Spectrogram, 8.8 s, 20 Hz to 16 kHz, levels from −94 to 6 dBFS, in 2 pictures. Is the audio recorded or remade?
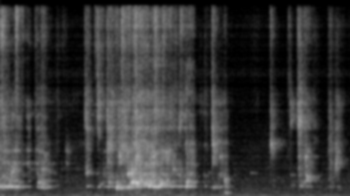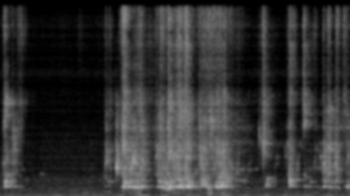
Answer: remade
